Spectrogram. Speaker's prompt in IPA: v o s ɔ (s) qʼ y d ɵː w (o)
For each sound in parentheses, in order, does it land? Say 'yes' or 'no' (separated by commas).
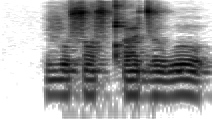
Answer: yes, yes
